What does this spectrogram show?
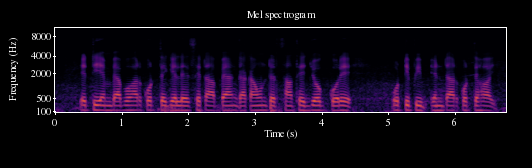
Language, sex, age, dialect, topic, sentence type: Bengali, male, <18, Northern/Varendri, banking, statement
